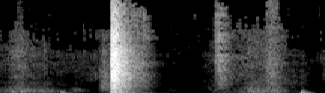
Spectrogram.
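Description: A door being opened, marked by one loud, heavy thunk, with softer bumps and rustling before and after it.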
